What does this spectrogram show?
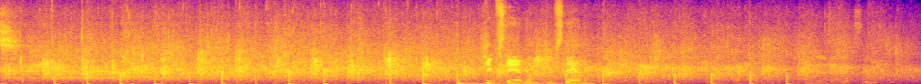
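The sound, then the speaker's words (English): Sustained crowd applause for young people who raised their hands about serving in the church, with a steady, rhythmic clap pattern throughout, while a voice speaks briefly over the clapping partway through. “Let us give them a round of applause.”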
